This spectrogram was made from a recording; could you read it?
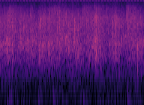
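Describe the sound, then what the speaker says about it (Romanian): Applause from a studio audience welcoming a family from Moldova on a Romanian TV show, a steady dense clatter of many clapping hands throughout, moderately loud and without pause. "aplauze pentru familia din Moldova!"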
